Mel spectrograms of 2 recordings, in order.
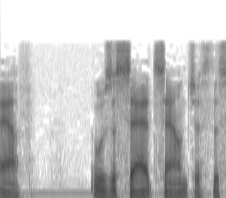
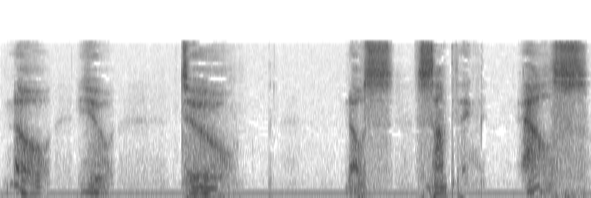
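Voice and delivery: thin whispered rasp, short bursts; a dying professor's raspy whisper; 4 semitones higher, slower than usual. A narrator's reading. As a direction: breathe the words out like a dying man. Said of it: "His voice was thin and raspy".

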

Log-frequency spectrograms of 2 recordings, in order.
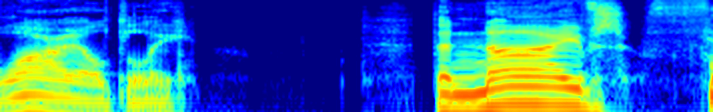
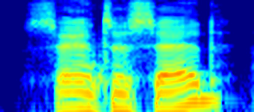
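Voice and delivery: plain reading voice

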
